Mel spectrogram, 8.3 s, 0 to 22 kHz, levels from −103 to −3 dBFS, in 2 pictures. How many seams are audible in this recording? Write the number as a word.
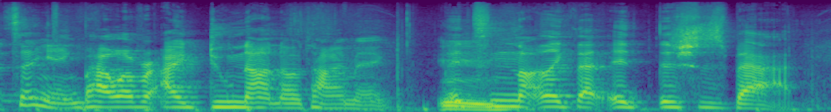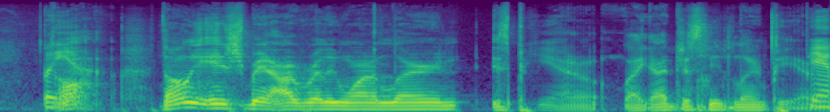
zero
